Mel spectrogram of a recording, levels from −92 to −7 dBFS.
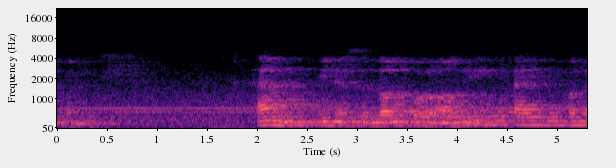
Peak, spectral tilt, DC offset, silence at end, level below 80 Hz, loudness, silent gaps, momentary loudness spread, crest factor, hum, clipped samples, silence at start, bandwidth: -24 dBFS; -7 dB/octave; under 0.1%; 0 s; -72 dBFS; -40 LUFS; none; 17 LU; 16 dB; none; under 0.1%; 0 s; 5.6 kHz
